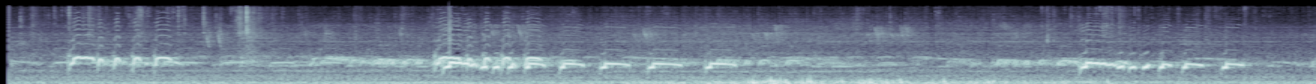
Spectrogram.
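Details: Two zebra doves, a local bird and a cemani bird, singing in duet: repeated rolling, trilled cooing phrases of quick bubbling notes that slide into softer sustained coos, overlapping and answering each other, with low rumbling background noise.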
